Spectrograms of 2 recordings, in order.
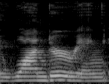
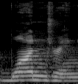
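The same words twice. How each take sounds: First: "wandering" said wan-der-ing, three syllables; "wandering" fully, three syllables. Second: "wandering" squeezed to wan-dring, two syllables; "wandering" as wandring. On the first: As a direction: give "wandering" all three beats. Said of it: "doesn't intend us to say wandering in three syllables". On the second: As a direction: elide "wandering" to two beats. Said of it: "wandering in two syllables". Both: Shown as a demonstration.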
